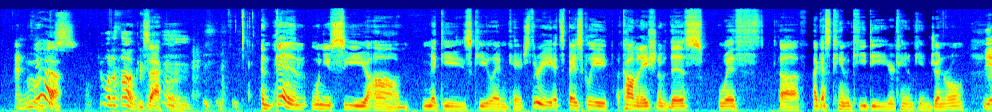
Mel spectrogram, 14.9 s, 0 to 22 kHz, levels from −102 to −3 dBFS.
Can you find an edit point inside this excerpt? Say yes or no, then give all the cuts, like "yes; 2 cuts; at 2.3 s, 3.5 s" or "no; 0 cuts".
yes; 2 cuts; at 9.2 s, 13.4 s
